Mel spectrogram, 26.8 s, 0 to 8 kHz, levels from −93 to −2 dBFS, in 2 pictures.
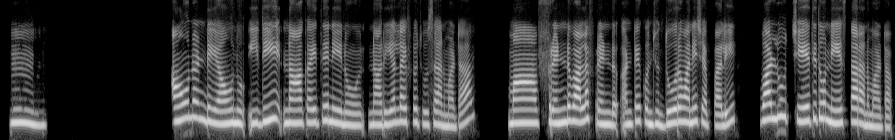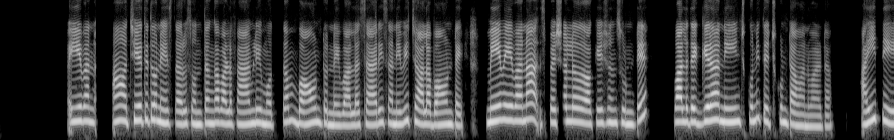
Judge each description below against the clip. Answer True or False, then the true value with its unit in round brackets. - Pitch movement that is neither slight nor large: True (3.2 semitones)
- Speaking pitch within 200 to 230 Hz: False (255 Hz)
